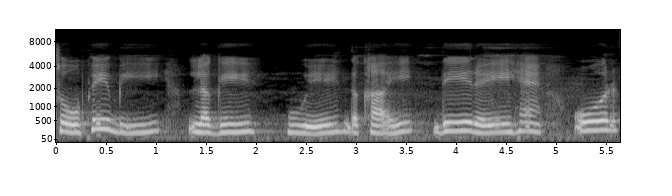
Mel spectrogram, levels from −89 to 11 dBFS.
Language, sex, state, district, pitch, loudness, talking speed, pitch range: Hindi, female, Punjab, Fazilka, 205 Hz, -15 LUFS, 95 wpm, 195-225 Hz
